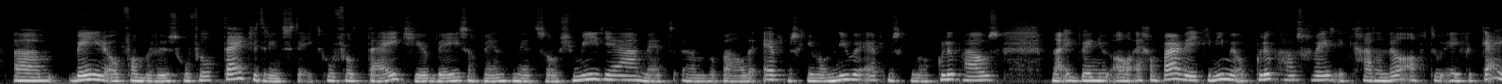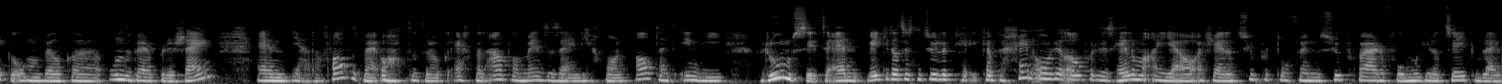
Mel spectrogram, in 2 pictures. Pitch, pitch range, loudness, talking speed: 170 Hz, 160-210 Hz, -23 LUFS, 220 wpm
